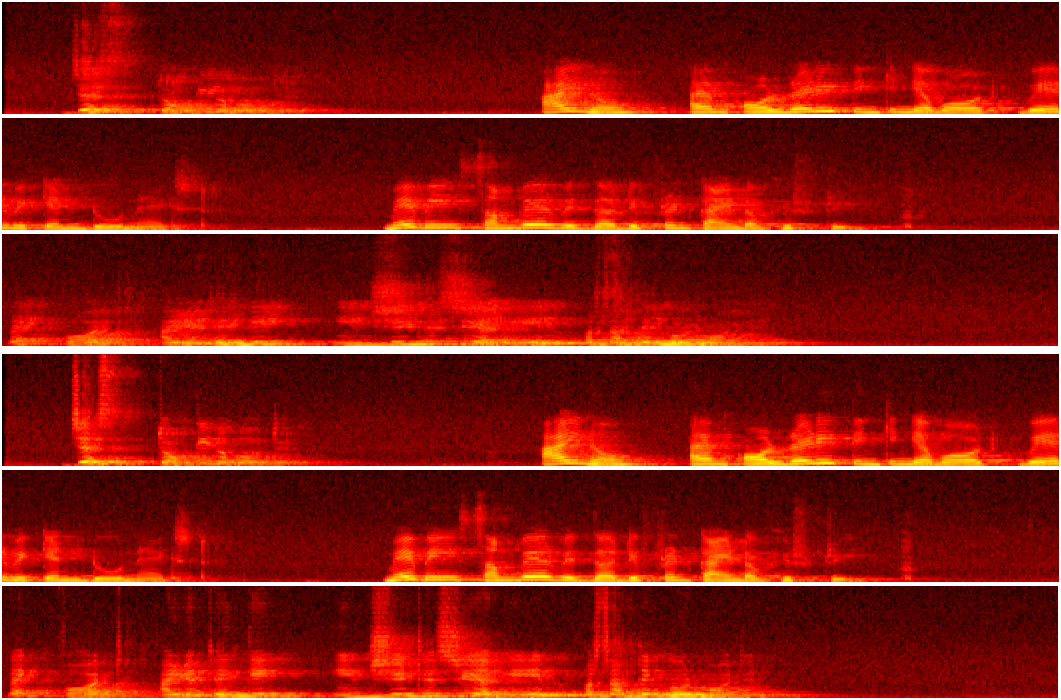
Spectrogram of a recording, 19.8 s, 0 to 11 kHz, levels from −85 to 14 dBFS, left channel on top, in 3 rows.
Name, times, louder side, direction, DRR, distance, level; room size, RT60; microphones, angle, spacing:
voice 1, 0.4-0.7 1.0-1.8 13.2-13.9 14.2-15.0 15.3-18.0, equal, 80° right, 4 dB, 5.6 m, -25 dB
voice 2, 3.4-4.0 4.3-7.8 9.0-12.0, right 2 dB, 20° right, 9 dB, 0.6 m, -20 dB
25.5 x 15.0 x 8.0 m, 1.0 s
head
